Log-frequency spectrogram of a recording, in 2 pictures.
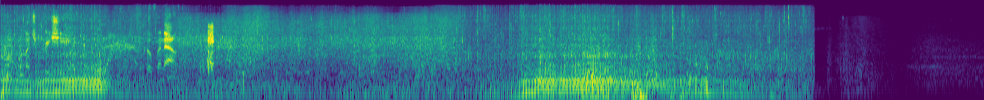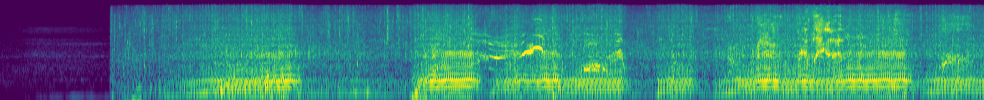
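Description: A motorcycle engine revs and roars as the bike rides over rough ground.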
